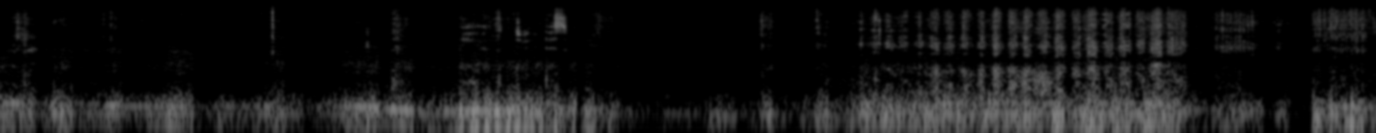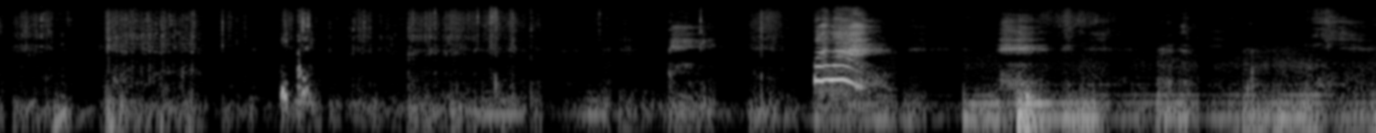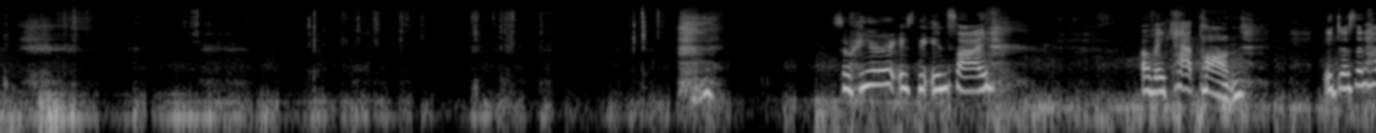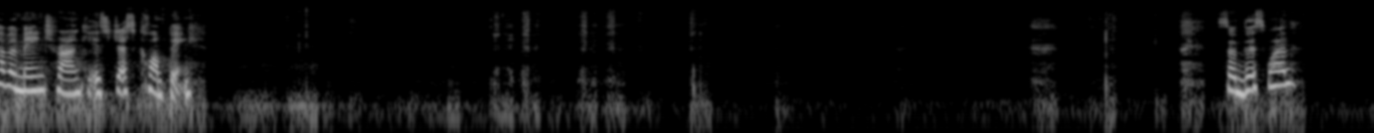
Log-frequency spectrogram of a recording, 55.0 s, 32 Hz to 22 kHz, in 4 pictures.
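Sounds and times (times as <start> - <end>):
hand saw rasping through roots: 7.5 - 19.2, 23.8 - 33.2, 46.2 - 49.2.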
